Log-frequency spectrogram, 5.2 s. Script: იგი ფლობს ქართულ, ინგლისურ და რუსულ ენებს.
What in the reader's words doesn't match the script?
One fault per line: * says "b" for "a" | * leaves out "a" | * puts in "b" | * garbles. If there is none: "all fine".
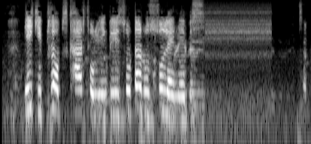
all fine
